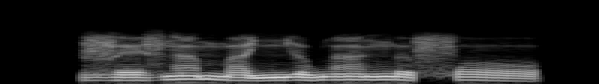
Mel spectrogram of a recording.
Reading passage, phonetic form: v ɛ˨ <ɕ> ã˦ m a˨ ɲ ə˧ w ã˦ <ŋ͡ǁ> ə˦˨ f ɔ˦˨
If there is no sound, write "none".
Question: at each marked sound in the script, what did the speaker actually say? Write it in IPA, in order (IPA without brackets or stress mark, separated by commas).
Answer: z, ŋ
